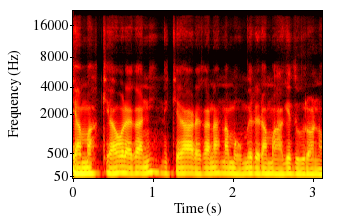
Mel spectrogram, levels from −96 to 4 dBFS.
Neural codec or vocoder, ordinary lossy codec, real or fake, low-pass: autoencoder, 48 kHz, 128 numbers a frame, DAC-VAE, trained on Japanese speech; none; fake; 19.8 kHz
